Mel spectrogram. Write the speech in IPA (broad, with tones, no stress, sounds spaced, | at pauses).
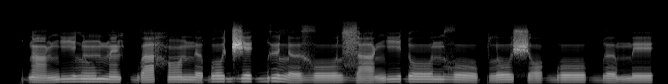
ɗ ã˨ ŋ i˧ l ũ˧ m ɛ̃˧ k ɡʷ a˧ h ɔ̃˧ n ə˨ ɓ o˦ d͡ʒ e˦ ɡ͡b ɨ˦ l ə˨˦ ɣ oː˧ l z a˨ ŋ i˦ ɗ oː˦ n ɣ oː˦˨ p l o˦ ʃ ɔ˨˦ ɡ͡b oː˦ ɡ͡b ə˦˨ m e˦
